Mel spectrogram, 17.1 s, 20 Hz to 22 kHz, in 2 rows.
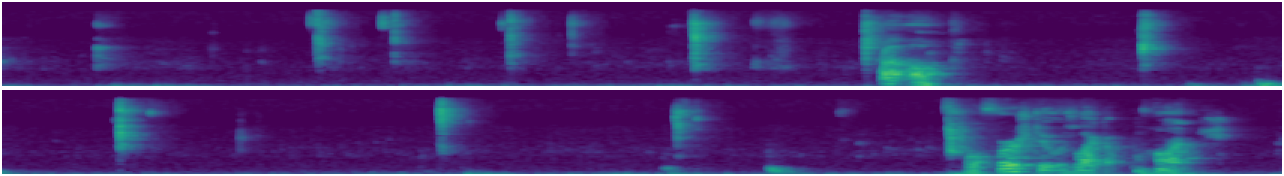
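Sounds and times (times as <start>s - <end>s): lips and tongue smacking: 2.0s - 6.0s, 9.3s - 10.3s
soft chewing thuds: 13.0s - 15.0s.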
